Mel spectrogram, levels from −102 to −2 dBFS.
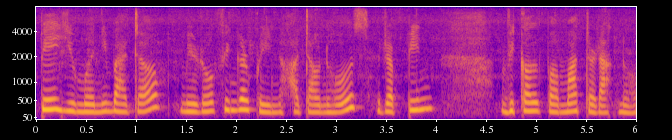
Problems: none marked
